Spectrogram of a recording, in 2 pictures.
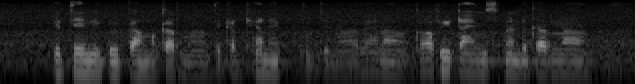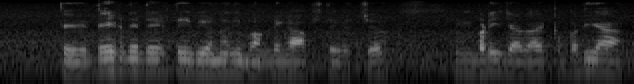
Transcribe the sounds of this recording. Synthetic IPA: kɪt̪ʰeːbiːkoːiːkəmkəɾnaːt̪eːkəʈʰːjãːneːkt̪ʊd͡ʒ̪enaːɾɛːnaːkaːpʰiːʈaːɪmspɛɳɖkəɾnaː | t̪eːd̪eːkʰd̪eːd̪eːkʰd̪eːiːbiːʊnãːd̪iːbãːɳɖɪ̃ŋɡaːpsd̪eːʋɪt͡ʃ | bəɽiːzjaːd̪aːɪkbəd̪ijaː

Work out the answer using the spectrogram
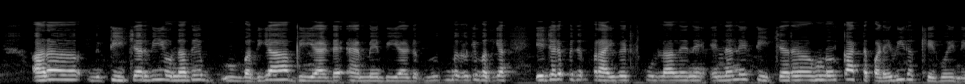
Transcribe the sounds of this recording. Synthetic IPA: ɔɾʈiːt͡ʃəɾʋiːʊnãːd̪eːʋəd̪ijaːbiːɛːɖɛːmẽːbiːɛːɖmət̪ləbkiːʋəd̪ijaː | eːd͡ʒeːɽeːpɾaːiʋeːʈskuːlnaːleːneːʔɪnãːneːʈiːt͡ʃəɾɦʊnõːkəʈpəɽeːʋiːɾəkʰːeːɦoːẽːneː

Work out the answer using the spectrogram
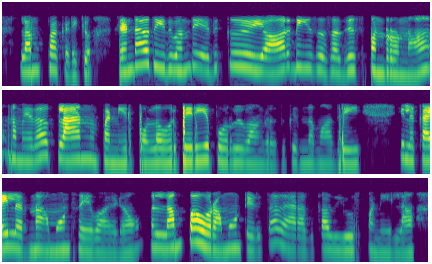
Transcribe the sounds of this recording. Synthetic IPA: lɐmpaːkɪɽɐkʲːʊ̃ɾɛɳɖaːʋɐðɯɪðɯʋɐnd̪ɯɛðɯkːɯaːɾɖiɛssɐɡ̚d͡ʒɛsʈ̚pɐɳːɾõːnːaːnɐmːɐeːðaːʋðɯplaːnpɐɳːiːɾpːoːlɐɔɾɯpɛɾɪjɐpɔɾɯlʋaːŋɡɪɾɐðɯkːɯɪnd̪ɐmaːðɪɾiɪlːɐkɐjlɐɾɯnd̪aɐmɐʊɳʈsɛjɐʋaːjɪɽʊ̃lɐmpaːɔɾɯɐmɐʊɳʈɛɽɯt̪ːaːʋeːɾɐðɯkːaːɐðɯjuːspɐɳːiːɾlãː

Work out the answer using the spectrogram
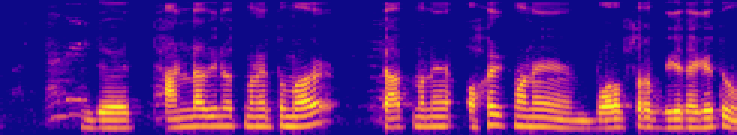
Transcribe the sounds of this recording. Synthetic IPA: zet̪ʰaɳɖad̪inɔt̪̚manɛt̪ʊmaɹ | tat̪manɛɔxekmanɛbɔlɔpsɔɾɔp̚ɡʱiket̪ʰakɛt̪ʊ̃

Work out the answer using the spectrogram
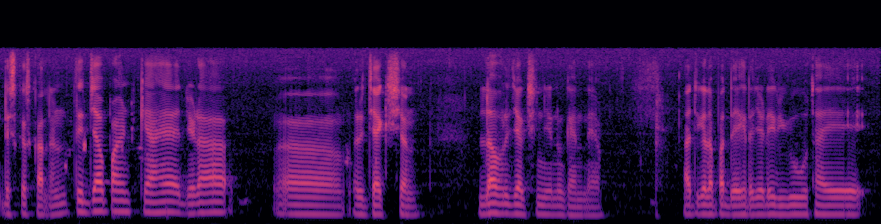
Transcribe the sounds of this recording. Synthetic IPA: ɖɪskəskəɾlɛːnt̪id͡ʒaːpɔːɪɳʈkjaːɦɛːd͡ʒeːɽaː | ɾɪd͡ʒɛːkʃən | ləʋɾɪd͡ʒɛːkʃənd͡ʒɪnũːkɛ̃ːnd̪eãː | əd͡ʒkələpãːd̪eːkʰd̪eːd͡ʒeːɽiɾjuːt̪ʰɛe

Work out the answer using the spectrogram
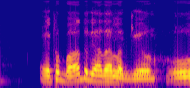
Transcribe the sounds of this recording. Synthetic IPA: ɪt̪ʰõːbaːd̪zjaːd̪aːləɡːeːɦʊɳoː

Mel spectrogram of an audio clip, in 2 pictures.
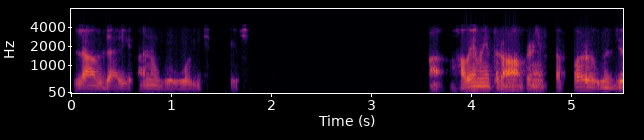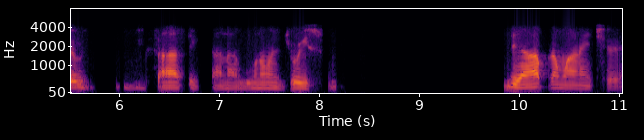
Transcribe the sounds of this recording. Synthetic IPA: labd̪aiʔənubʱəʋəʋiʃə̥ket͡ʃʰe̥ | ɦəʋemɪt̪ɾə̃a̰pɳ̃esəfəɭʊd̪joɡ | sasɪk̚t̪anaɡuɳ̃õd͡ʒoiʃũ | d͡ʒeapɾəmaɽ̃et͡ʃʰḛ

